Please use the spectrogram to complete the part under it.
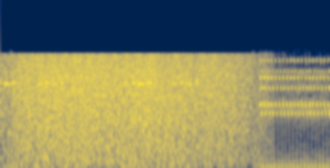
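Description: A video game plays a loud hissing burst of noise.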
